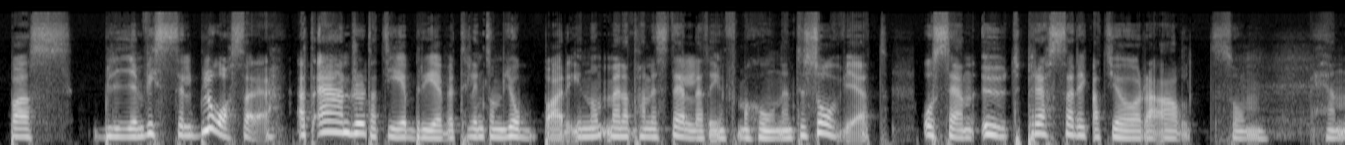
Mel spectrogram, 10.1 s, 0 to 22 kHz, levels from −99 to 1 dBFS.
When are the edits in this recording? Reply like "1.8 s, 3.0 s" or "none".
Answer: 2.2 s, 2.7 s, 3.7 s, 4.5 s, 5.3 s, 6.9 s, 8.2 s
